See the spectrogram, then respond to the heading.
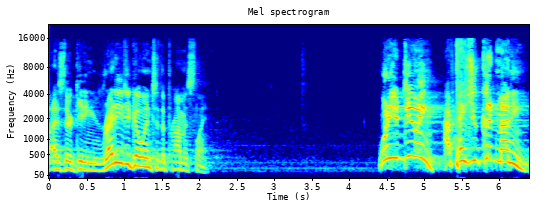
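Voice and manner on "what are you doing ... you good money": much higher, indignant king's voice; high, exasperated royal complaint; outraged king. Acted. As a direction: scold the hired prophet like an outraged king. The king berates Balaam again.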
